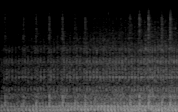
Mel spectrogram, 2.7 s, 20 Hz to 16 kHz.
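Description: A Yamaha YZ250X dirt bike engine idles steadily nearby with a low, even chugging rumble that holds throughout without revving.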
